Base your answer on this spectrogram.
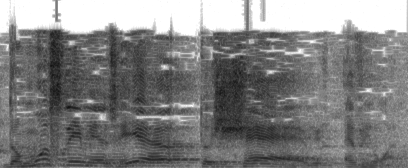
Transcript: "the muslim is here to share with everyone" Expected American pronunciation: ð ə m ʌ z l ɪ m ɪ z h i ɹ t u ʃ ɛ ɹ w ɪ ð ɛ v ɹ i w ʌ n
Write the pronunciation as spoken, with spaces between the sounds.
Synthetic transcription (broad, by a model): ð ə m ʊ s l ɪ m ɪ z h i ɹ t u ʃ ɛ ɹ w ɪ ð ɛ v ɹ i w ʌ n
